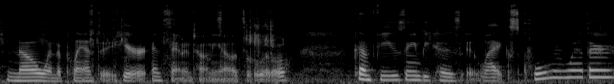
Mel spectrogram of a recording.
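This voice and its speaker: A woman talks at a moderate pace with a medium pitch. She has an ordinary speaking voice. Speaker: gardening youtuber. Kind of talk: casual vlog tutorial.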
